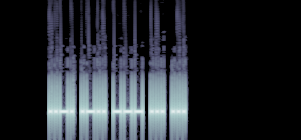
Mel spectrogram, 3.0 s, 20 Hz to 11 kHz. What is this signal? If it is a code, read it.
Morse code, heard as a keyed tone, about 46 wpm, 700 Hz. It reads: FLOSS
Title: Multi-letter Phonemes 45wpm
